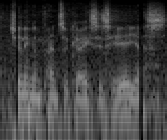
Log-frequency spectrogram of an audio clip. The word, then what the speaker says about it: Gillingham: Hence the Gillingham pencil case. Correct. Gillingham pencil case is here. Yes. Not Gillingham as when you live down here more people say Gillingham in Dors.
